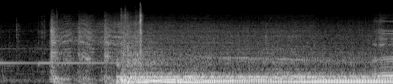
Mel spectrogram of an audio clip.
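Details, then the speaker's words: 2004 Dodge Neon SRT-4, manual, after repairs: starter cranks briefly, engine catches and settles into steady, even idle with no knocks or misses; fuel trims fine, boost slightly low; healthy. "sounds good fuel trims all right 14.7 boost is low"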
